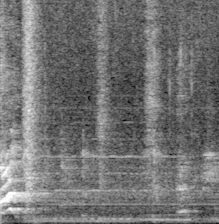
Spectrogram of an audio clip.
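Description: A sudden high yelping cry that sweeps up in pitch and dies away within about half a second, over steady background music.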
